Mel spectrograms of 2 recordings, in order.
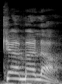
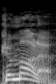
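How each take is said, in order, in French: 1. Il se prononce à la française. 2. Il se prononce à l'anglaise. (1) "c'est celui qu'on prononcera en français" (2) "nous avons la deuxième voyelle qui est accentuée"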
